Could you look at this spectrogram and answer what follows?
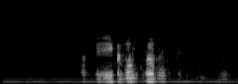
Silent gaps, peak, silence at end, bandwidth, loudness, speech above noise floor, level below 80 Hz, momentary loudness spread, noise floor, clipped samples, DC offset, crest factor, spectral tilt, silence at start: none; -8 dBFS; 0.7 s; 4.1 kHz; -27 LUFS; 33 dB; -74 dBFS; 20 LU; -60 dBFS; under 0.1%; under 0.1%; 22 dB; -10.5 dB/octave; 0.8 s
